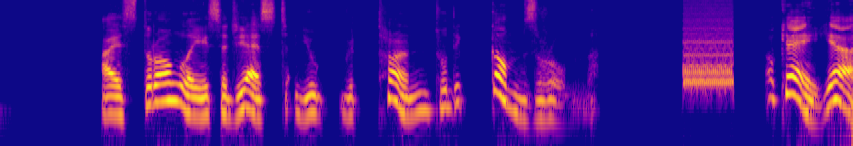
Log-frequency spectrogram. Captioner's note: buzzer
